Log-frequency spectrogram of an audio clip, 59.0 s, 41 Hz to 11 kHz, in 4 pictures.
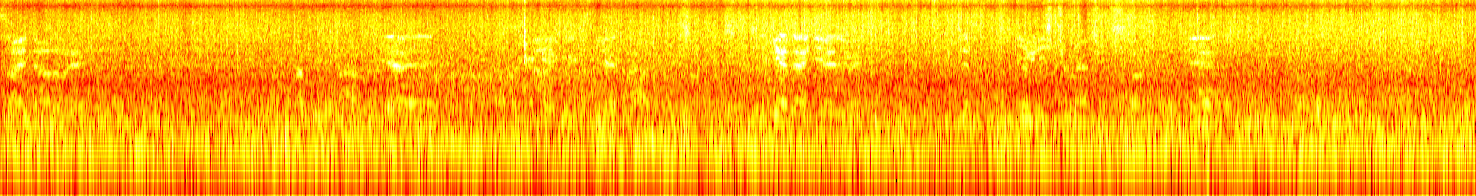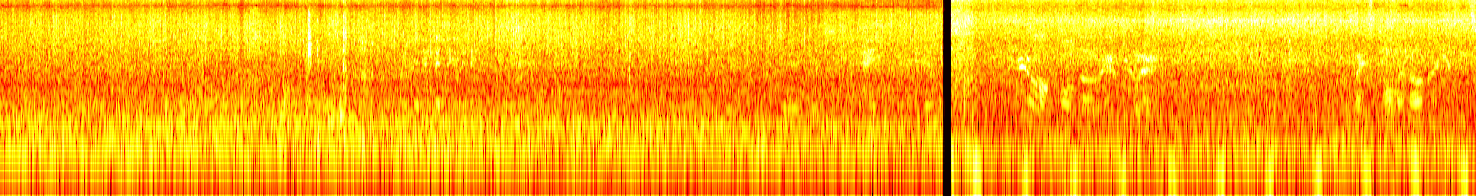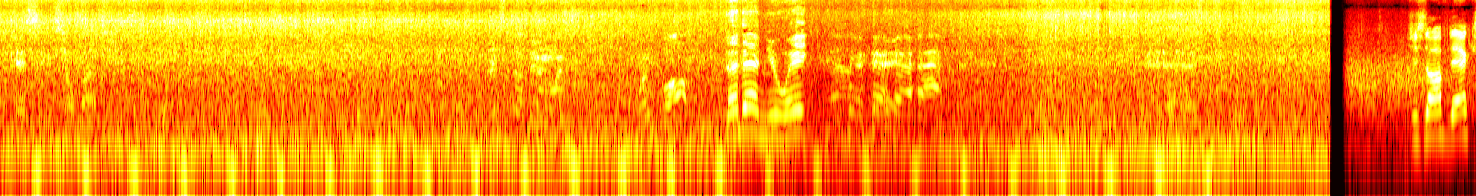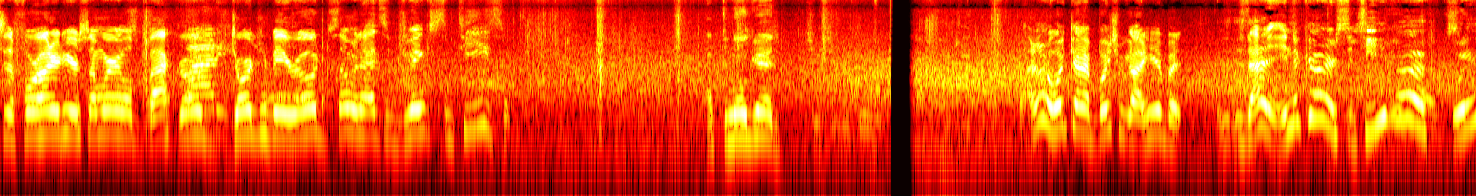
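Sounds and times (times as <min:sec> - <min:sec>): rain on windshield: 0:00.0 - 0:42.9
tyre and road noise: 0:00.0 - 0:59.0
regular low thumps: 0:24.2 - 0:42.8.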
